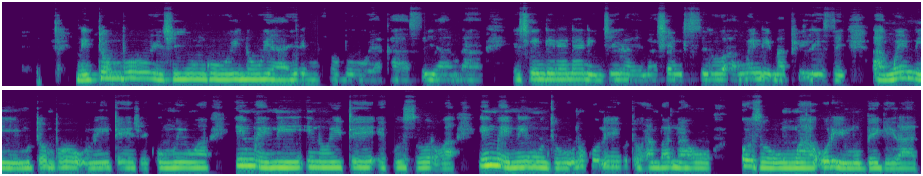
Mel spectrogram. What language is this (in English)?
Ndau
